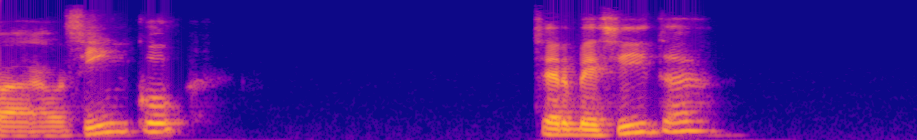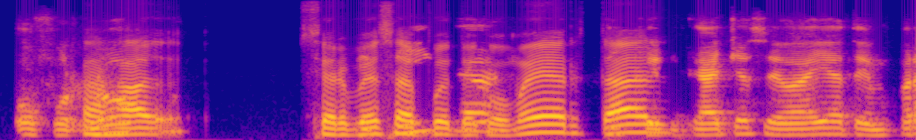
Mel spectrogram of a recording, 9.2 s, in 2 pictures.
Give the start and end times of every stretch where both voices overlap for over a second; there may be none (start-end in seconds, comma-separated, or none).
6.3-8.0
